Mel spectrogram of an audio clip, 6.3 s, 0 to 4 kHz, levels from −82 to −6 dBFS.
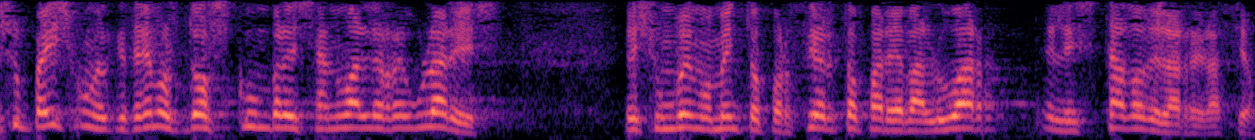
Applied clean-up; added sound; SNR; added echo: none; none; none; none.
